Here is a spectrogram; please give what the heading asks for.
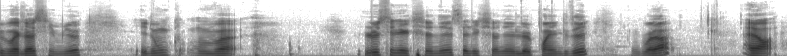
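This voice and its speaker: A man hosting a screen-recorded software tutorial, casual and hesitant, with many fillers and restarts as he talks straight to viewers. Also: mid-range voice, clean tone, dry recording.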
